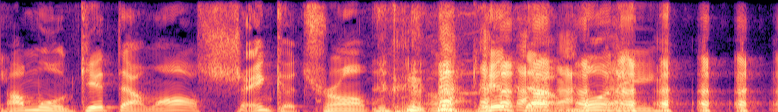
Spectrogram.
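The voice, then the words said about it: Imitates another person's voice. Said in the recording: “doing an impression ... That was an impersonation of another human being making a joke. ... That's your parody of Jeffrey Breslow.”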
